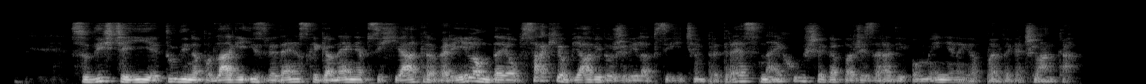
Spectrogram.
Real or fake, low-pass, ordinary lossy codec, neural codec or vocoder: real; 7.2 kHz; none; none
